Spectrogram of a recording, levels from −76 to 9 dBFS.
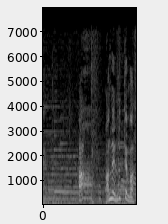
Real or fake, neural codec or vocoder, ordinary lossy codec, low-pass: real; none; none; 7.2 kHz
